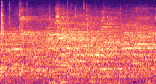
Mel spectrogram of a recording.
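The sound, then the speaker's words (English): A basketball is dribbled during a high school boys' game, its bounces blended into a constant wash of crowd and court noise. “up top, taking his time dribbling.”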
